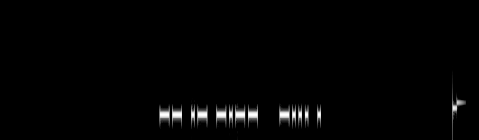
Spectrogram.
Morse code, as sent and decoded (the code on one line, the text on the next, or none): -- .- -.-- / -... .
MAY BE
